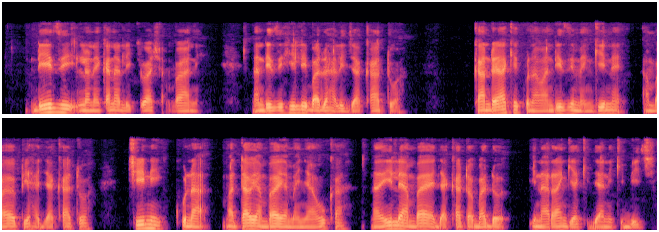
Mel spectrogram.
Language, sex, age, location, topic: Swahili, male, 18-24, Kisumu, agriculture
